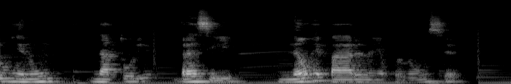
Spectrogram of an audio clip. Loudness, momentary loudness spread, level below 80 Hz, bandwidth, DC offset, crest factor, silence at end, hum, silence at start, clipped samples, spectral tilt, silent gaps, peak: -30 LUFS; 18 LU; -52 dBFS; 13 kHz; under 0.1%; 20 dB; 0 s; none; 0 s; under 0.1%; -5.5 dB/octave; none; -10 dBFS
